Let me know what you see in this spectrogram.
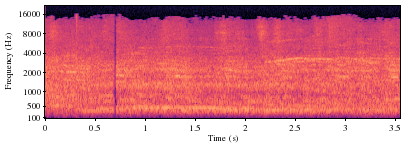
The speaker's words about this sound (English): Mill players speaking to the referee, crowd howling as you can hear.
